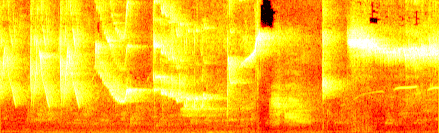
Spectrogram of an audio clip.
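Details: Asian pied starling master song for training songbirds: loud swooping whistles that dip and rise, a harsh grating phrase, then a long sustained high whistle.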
